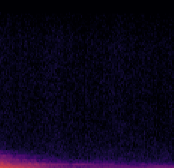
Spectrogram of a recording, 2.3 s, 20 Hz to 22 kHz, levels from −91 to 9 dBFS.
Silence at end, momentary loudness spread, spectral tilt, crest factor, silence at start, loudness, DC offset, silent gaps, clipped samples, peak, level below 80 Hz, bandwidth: 0 s; 19 LU; -7.5 dB/octave; 20 dB; 0 s; -47 LUFS; under 0.1%; none; under 0.1%; -26 dBFS; -58 dBFS; over 20 kHz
